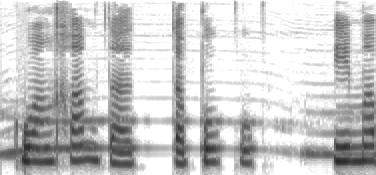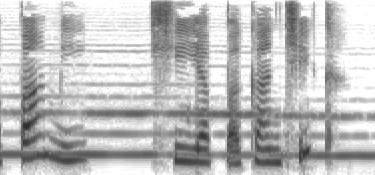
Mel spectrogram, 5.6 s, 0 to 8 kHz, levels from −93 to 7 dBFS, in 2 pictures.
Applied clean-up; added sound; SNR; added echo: neural mask model RNNoise.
